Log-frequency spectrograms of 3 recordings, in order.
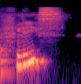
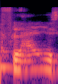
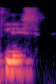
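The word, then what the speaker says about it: Fliess: cómo se pronuncia y según esto se pronuncia Fliss. Es algo Ujú. que ahí la fuente no sea Tan correcta, confiable. ajá, pero ahí encontré que se pronuncia Fliss, porque yo decía Flies, ¿no? Y de repente ya vi que es Fliss.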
